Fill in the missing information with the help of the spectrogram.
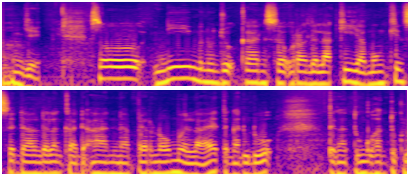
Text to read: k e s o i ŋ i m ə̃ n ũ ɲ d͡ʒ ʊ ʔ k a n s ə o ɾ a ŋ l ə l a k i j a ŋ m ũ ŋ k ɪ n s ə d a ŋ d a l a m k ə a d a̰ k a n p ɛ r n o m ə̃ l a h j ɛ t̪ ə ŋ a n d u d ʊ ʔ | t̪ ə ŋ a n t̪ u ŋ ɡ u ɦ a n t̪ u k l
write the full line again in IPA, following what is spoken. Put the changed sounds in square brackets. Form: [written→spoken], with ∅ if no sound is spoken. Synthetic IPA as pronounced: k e s o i [ŋ→n] i m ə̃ n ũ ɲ d͡ʒ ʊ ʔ k a n s ə o ɾ a ŋ l ə l a k i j a ŋ m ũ ŋ k ɪ n s ə d a ŋ d a l a m k ə a d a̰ [k→ʔ] a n p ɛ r n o m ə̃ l a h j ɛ t̪ ə ŋ a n d u d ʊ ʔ | t̪ ə ŋ a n t̪ u ŋ ɡ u ɦ a n t̪ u k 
